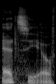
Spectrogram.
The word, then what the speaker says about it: Ezio: It's actually Ezio phonetically. Silent T, is he Italian?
